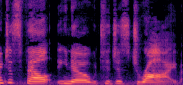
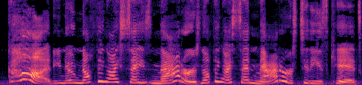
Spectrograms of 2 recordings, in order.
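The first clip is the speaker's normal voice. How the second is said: high, pleading outburst, easing off; exasperated anger; 6 semitones higher than usual. Retold or imitated. Venting to God about these kids, exasperated. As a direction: relive the frustrated cry, starting high. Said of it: "I was really feeling a lot of anger".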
